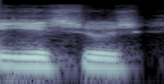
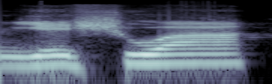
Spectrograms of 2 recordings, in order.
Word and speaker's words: Yesus: Nah, kemudian orang Indonesia ya mengucapkannya Yesus. Nama itu tidak masalah. Mau dia diucapkan Yesus, mau dia diucapkan Yesua, itu tidak jadi masalah.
